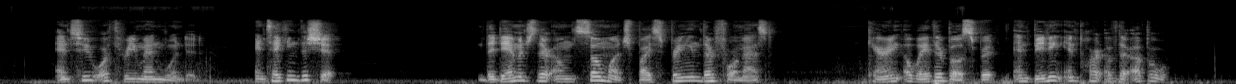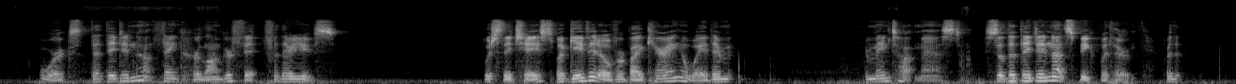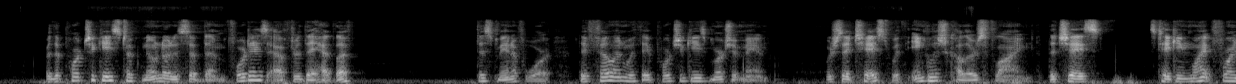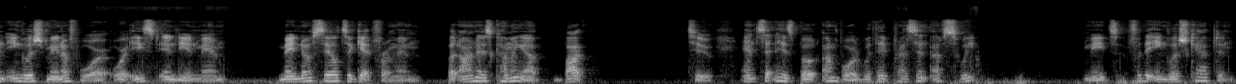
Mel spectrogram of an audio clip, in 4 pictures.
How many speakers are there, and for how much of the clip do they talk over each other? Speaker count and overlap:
1, no overlap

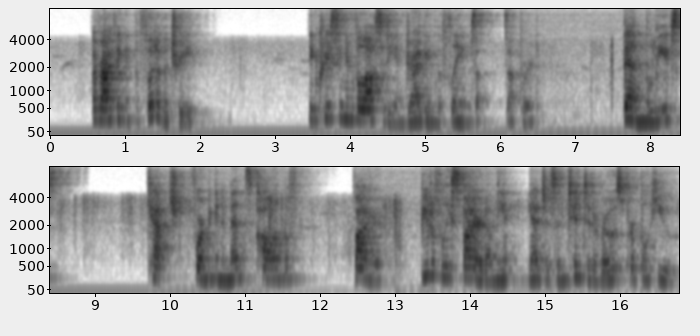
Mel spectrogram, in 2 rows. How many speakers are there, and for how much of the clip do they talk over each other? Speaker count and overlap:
1, no overlap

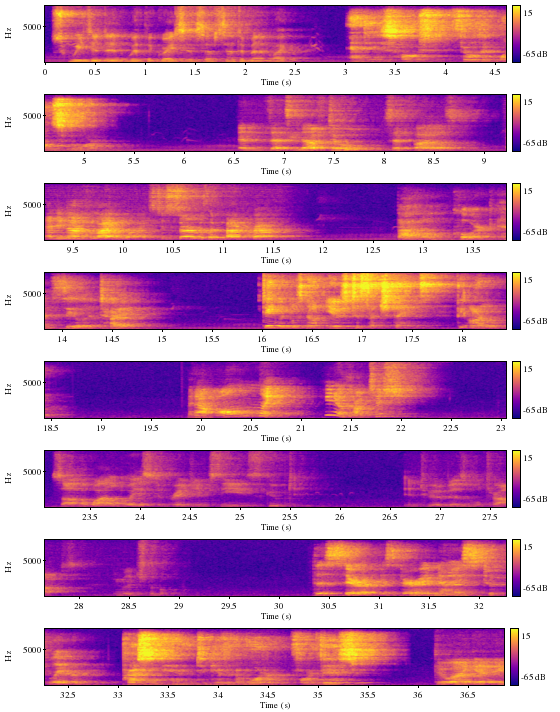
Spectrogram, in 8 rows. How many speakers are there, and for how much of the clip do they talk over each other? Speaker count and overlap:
8, no overlap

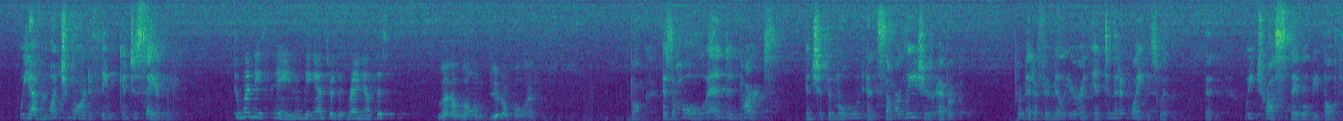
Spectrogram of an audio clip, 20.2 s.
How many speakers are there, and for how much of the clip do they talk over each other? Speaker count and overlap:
3, no overlap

